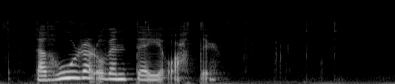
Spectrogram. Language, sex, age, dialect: Faroese, female, 15-35, Norðuroyggjar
